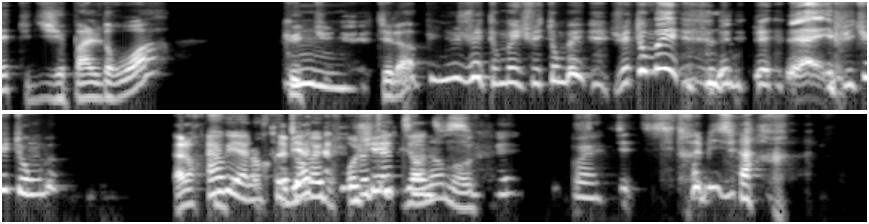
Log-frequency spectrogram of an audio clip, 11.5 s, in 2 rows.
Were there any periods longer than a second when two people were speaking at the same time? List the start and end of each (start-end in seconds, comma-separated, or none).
7.1-9.0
